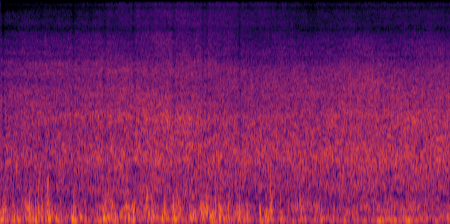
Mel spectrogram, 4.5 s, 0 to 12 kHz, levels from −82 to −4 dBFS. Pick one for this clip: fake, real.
fake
